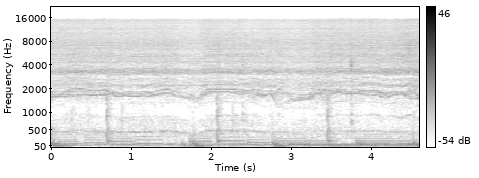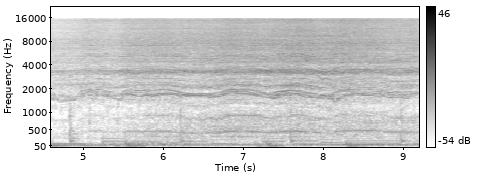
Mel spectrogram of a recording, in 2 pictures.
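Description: Tiny Whoop FPV drone's small motors and propellers whining, the pitch wavering up and down with the throttle. The whine grows louder and higher from about halfway through.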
